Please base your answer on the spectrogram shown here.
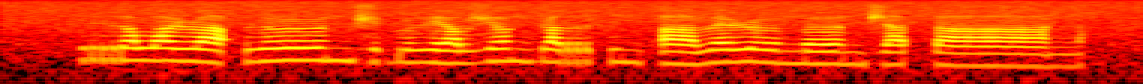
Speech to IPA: rilˠɛ ɭaʔ ðɵːnd͡ʒə ɡɵɣelˠʒəːŋ ɡarpiŋʔaβɛ ɭɵːŋəːnd͡ʒa θaːŋ

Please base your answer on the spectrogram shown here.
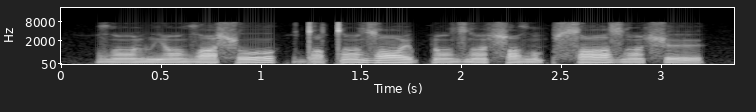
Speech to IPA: ðˤẽːβĩːðˤiɬoː | dˤøtˤĩzˤøː pẽzˤẽɬɯ ðˤõpsˤɯe̯zˤɑ̃ ɬø

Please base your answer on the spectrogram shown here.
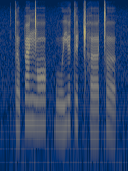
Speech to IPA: təpæŋ͡ǀɒ | ɓujɪtɪ ǁʰɜǀə

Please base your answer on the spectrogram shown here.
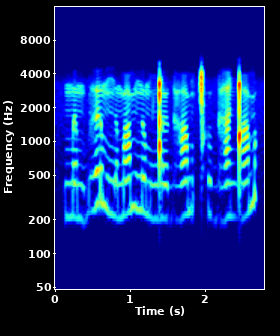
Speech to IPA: məm bʱəɾomŋə mɑmnomŋ͡ǃɵ ɡʱɑmǀʰu ɡʱaŋ͡ǃɑm

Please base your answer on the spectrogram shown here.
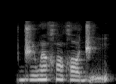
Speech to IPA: d͡ʒywə̃ χɔ̃χɔd͡ʒḭ

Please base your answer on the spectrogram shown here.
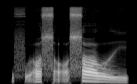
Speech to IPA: fo̰u̯sˤo̰sˤoːi̯

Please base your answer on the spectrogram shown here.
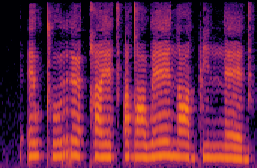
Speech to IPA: ʔɛw tʰo rœːʔqʰɛː t͡sʼidˤoːwɛː nɑːdpʼinːɛːd

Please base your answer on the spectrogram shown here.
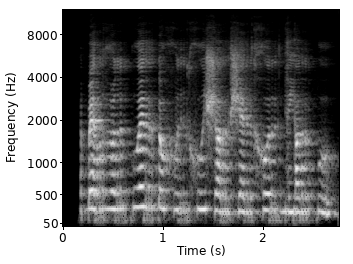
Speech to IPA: ɓærðˤurkʷær ɗɒxʷirxʷi ʃɒrʃærxor ɡejɒrpu

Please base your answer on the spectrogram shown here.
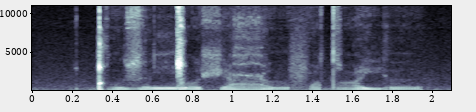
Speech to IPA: ɡ͡ǃɔu̯zəːŋ͡ǀɔʃɛ ʕɤ fidˤiːjəː

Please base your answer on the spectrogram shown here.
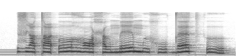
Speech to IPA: zitˤiʔɤ ɦɔħɯme mɯxud̪ɛ t͡sʼɯ

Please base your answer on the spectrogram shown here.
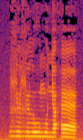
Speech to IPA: ɮʏɮʏlo ŋoɲahæ

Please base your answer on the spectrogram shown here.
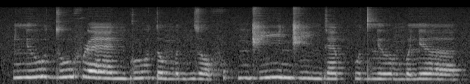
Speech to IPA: lʲuː duːfɭɛː ŋɡuːdɾoŋʊdnzof | nd͡ʒiːnd͡ʒiːŋɡɛːpːud lʲʊːŋʊ lʲəː

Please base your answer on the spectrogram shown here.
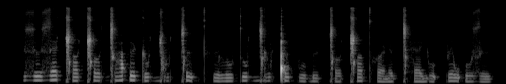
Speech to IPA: zʉ˨ zɛ˦ ǁʌ˨ ǁɤ˨ɡ͡ǀa˦ʔɨ˦˨ʈu˨ ɡ͡ǀu˦ǀɨ˦˨ʔt̪ʰɨ˨ lu˨ t̪u˦ɡ͡ǀɨ˦wǃʉ˦ pu˨ɠʉ˨ ǀɤ˨ǁʌ˦t̪ʰɤ˨ ɳɨ˨ǀʰɛ˨ju˨ʔ pe˦wʔu˨zɨ˨

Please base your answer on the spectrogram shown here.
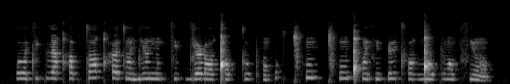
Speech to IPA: otʲoplʲɔqʰɔp tɔqʰutõ dʲõnũptʲɔp dʲɔ ɽɔǃɔptupʰõp | ǀʰũp ǀʰũǃʰõsʲũp ɽɨtʰɔ ŋ͡ǃopvɔ̃p sʲõ

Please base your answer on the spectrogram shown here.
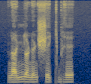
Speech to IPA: ɳaɳɲɔ ɳɪɳ ʃecbʱe

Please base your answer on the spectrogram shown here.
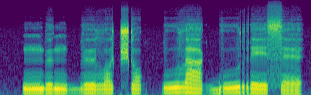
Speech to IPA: ŋ͡møŋɡ͡bø lɔt͡ʃɾɔ k͡pul aɡ͡buresɛ

